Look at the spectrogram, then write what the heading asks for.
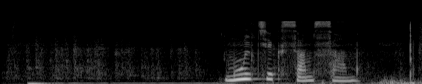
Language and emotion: Russian, neutral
